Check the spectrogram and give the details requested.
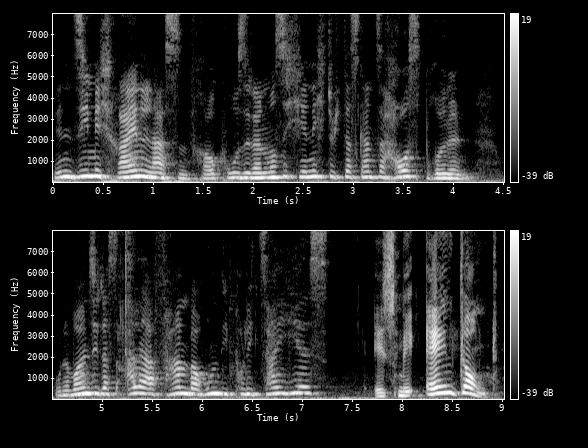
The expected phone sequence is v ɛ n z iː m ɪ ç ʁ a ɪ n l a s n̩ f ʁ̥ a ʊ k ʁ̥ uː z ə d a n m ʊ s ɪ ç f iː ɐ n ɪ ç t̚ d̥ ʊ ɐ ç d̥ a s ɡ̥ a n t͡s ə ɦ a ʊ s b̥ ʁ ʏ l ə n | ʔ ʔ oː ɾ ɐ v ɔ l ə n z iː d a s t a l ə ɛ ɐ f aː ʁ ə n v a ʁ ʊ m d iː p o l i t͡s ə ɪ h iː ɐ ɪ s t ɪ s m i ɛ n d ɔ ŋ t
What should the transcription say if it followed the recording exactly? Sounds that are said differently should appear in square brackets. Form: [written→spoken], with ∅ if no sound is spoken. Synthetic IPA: v ɛ n z iː m ɪ ç ʁ a ɪ n l a s n̩ f ʁ̥ a ʊ k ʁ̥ uː z ə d a n m ʊ s ɪ ç [f→h] iː ɐ n ɪ ç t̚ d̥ ʊ ɐ ç d̥ a s ɡ̥ a n t͡s ə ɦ a ʊ s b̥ ʁ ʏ l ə n | ʔ ʔ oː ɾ ɐ v ɔ l ə n z iː d a s [t→ʔ] a l ə ɛ ɐ f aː ʁ ə n v a ʁ ʊ m d iː [p→pʰ] o l i t͡s [ə→a] ɪ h iː ɐ ɪ s t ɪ s m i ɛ n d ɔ ŋ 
